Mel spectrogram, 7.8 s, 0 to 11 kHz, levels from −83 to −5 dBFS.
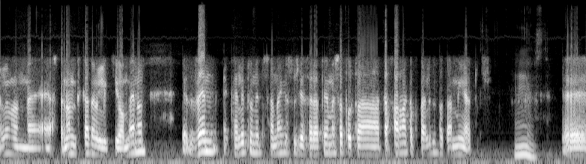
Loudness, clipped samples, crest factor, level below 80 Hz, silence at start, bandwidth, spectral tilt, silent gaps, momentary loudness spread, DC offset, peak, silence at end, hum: -13 LUFS; under 0.1%; 12 dB; -40 dBFS; 0 s; 10 kHz; -7 dB/octave; none; 8 LU; under 0.1%; 0 dBFS; 0 s; none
